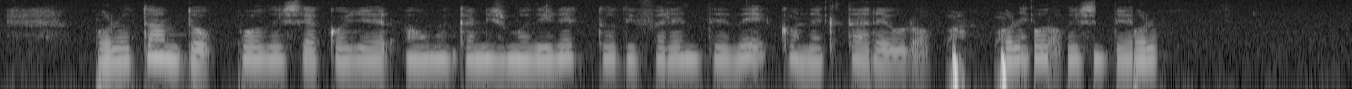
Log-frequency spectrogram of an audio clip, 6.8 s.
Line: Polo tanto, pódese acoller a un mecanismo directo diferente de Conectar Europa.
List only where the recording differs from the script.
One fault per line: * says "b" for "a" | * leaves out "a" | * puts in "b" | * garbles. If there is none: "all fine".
* garbles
